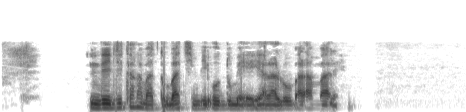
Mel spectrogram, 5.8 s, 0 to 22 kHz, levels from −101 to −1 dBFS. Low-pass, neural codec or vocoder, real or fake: 5.4 kHz; none; real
